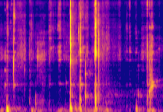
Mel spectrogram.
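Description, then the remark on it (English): The plastic screw cap of a bottle of spirits is twisted open, giving a run of small dry clicks and crackles with two sharper snaps midway, and no voices. “Plastic screw cap.”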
